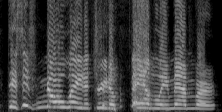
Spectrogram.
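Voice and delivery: high, slow, crying-out yell; mock outraged shout. Trace turning back to the toll man, a hammed-up high tearful shout. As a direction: wail it like a wounded family member.

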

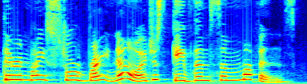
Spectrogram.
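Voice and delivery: very high, agitated shopkeeper voice; excited. A narrator's reading. Shopkeeper tells the delivery person about the kids, excited. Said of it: "the excited voice of the shopkeeper".

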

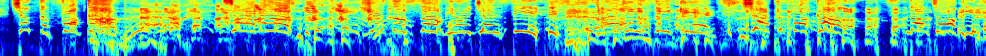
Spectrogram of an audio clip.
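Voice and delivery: loud, high, half-laughing shouting; laughing mock yell. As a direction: yell at the kid while cracking up. Mara yells at kid.

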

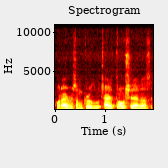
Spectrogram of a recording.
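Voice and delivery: ordinary talk

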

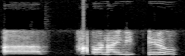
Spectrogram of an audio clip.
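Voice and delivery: slow, unsure answer ending as a question; mock hesitant guess at the station name; confused. Hip-hop listener asked favorite station, slow confused answer. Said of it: "it's always confusion".

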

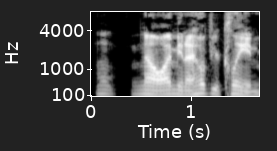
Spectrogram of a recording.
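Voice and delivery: ordinary delivery

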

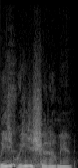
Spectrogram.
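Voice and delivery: high, put-on old man voice; mock debate retort; Biden impression. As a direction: snap at the rival. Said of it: "you just heard from President".

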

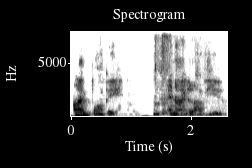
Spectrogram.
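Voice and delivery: breathy, hushed crooner line; soft whispered love line; Bobby's voice. Shown as a demonstration. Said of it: "can you still do Bobby's voices".

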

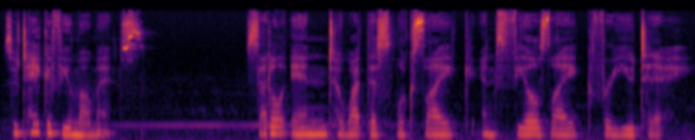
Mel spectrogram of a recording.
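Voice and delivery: soft, whispery meditation guide with long pauses; guided meditation. Acted. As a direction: ease the listener into stillness, softly.

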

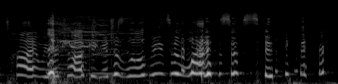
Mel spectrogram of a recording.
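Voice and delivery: high-pitched, barely holding in laughter; cracking up. Real, not acted. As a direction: tell it through rising giggles. Cracking up at the punchline.

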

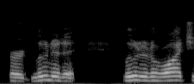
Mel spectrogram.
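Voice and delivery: ordinary delivery

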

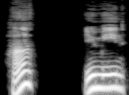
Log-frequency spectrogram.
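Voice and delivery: high, sharp shocked gasp of words. A narrator's reading. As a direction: catch your breath in shock. Shocked realisation of cut brakes.

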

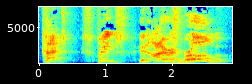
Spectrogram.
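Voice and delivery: high, loud, slow headline announce; headline read. Acted. Reading the headline aloud, slow announcer voice. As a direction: proclaim it like a tabloid banner. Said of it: "That's the headline".

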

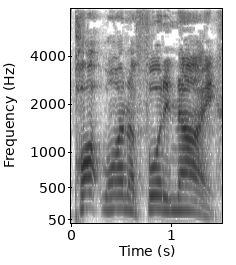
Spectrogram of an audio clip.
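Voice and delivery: slow, loud, high Australian announcement; Aussie Cossack. Retold or imitated. Host mimicking YouTuber's uploaded video, loud drawn-out announcement. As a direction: proclaim it like a grand series title. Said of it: "he uploaded a video".

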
